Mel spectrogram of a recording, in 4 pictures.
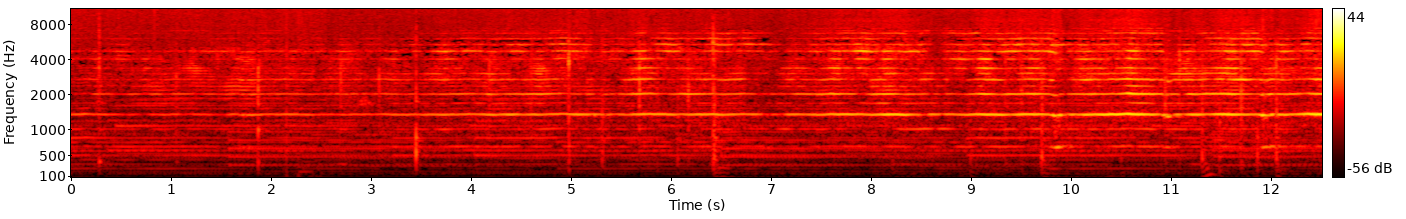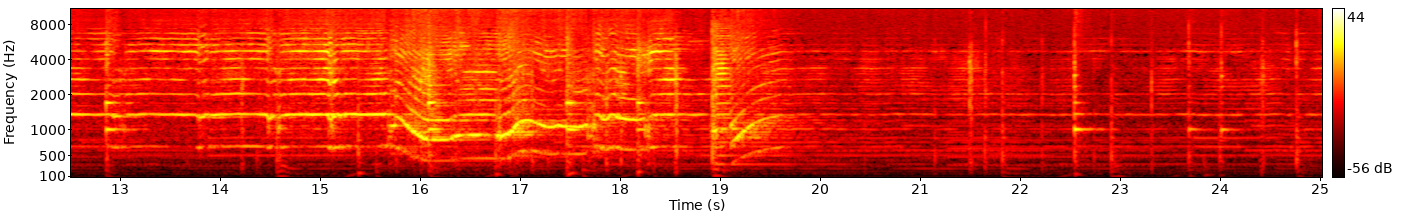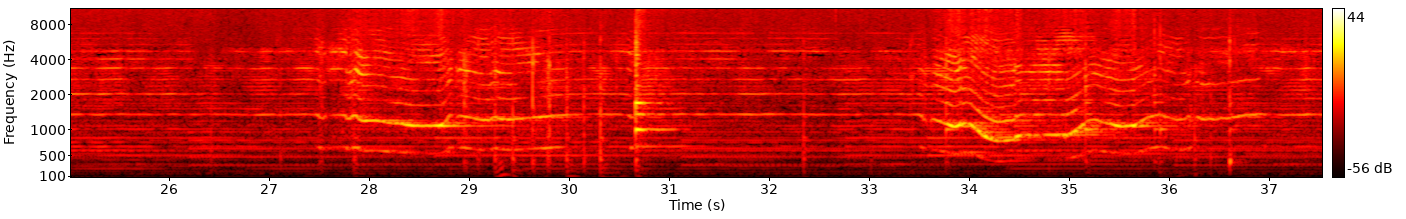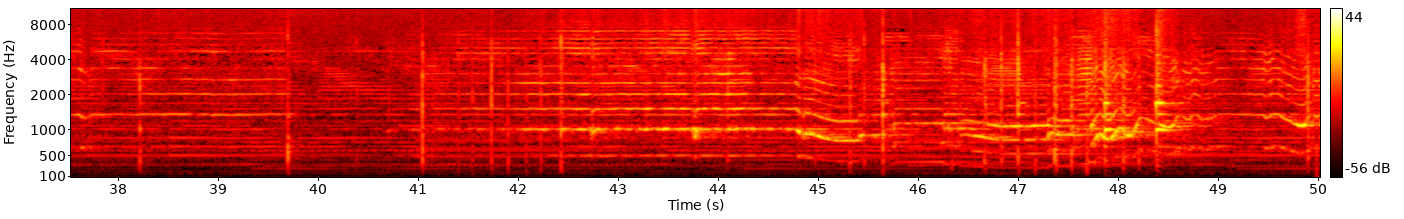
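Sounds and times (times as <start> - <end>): bowed string high note: 0.0 - 50.0
sarangi playing softly: 0.0 - 50.0
sympathetic strings ringing: 0.0 - 50.0
soft plucked notes: 11.2 - 20.2, 21.0 - 25.3.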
